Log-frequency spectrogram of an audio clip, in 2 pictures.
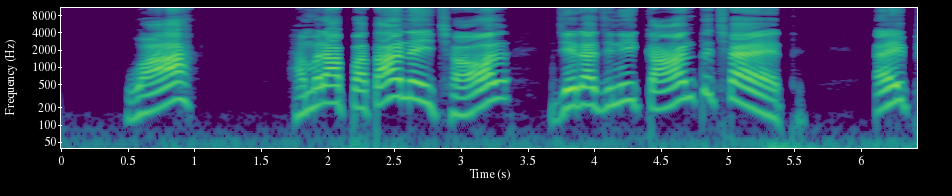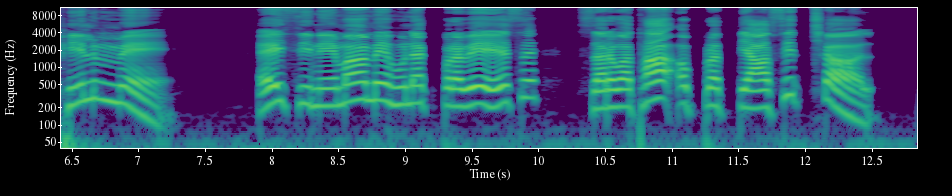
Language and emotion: Maithili, surprised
